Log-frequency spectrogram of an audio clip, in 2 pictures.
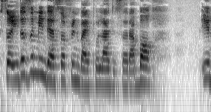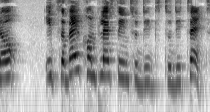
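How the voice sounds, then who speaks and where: With lively intonation, a woman speaks fairly quickly in a high pitch. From Nigeria. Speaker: motivational speaker. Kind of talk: talk on mental health. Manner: loud; halting.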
